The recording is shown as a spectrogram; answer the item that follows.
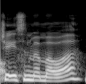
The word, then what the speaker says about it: Jason Momoa: Jason Momoa? – Yeah.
